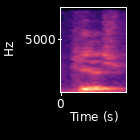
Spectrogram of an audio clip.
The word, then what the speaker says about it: Kish: So Sargon uh as we said had become the king of Kish is would be the proper way to say this one.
